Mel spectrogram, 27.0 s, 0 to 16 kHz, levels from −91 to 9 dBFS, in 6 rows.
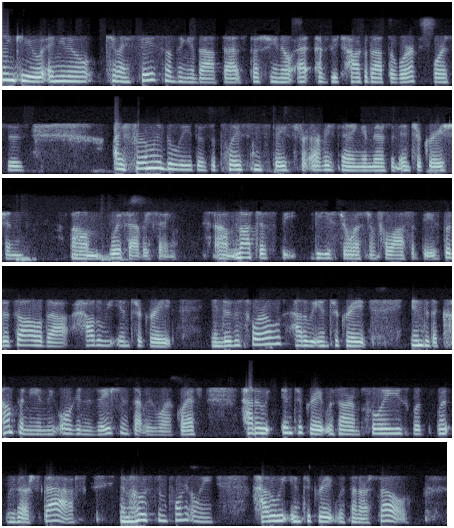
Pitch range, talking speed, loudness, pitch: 175-215 Hz, 200 wpm, -15 LUFS, 195 Hz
